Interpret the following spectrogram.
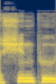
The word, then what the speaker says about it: Shinpu: Onishi named the new unit the Shinpu Tokubetsu Kekitai, the divine wind special attack unit. A name that could also be read using an alternate pronunciation of the same characters as kamicazi.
